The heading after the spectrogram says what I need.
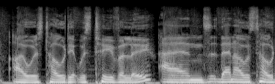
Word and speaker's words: Tove Lo: I do it Tovlo, but I have heard that it's Tuvalu.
